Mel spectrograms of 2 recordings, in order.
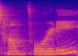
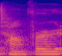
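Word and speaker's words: Tomforde: least Tom 40 actually I learned how to say her last name I've been saying tomford every single time but then I saw Larry from Larry Reeds say it's Tom 40 and then I asked my boyfriend because I'm currently rereading the right move I asked my boyfriend how do you say that last name and he was Tom 40 and it was like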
